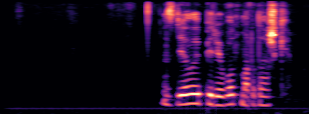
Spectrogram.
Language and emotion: Russian, neutral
